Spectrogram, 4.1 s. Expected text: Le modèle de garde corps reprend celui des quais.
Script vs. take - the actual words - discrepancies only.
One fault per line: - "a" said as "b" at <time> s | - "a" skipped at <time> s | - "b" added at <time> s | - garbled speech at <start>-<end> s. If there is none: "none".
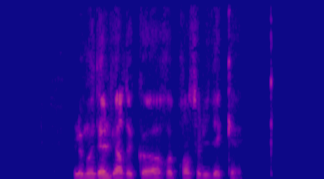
- "de" skipped at 1.4 s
